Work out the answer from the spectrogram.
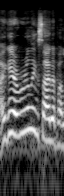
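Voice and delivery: excited, short of a shout; loud, excited. Shown as a demonstration. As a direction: lift volume and pitch to grab attention. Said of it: "using the volume of my voice to attract attention".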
